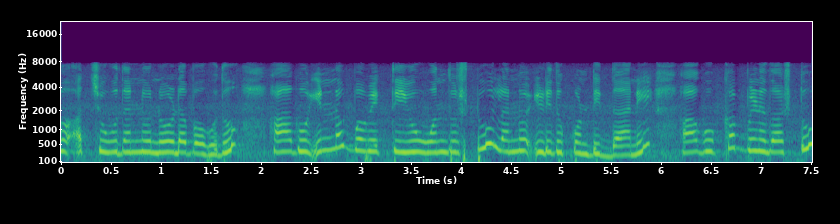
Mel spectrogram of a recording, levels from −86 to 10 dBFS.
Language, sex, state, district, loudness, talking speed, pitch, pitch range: Kannada, female, Karnataka, Koppal, -12 LUFS, 105 wpm, 305 Hz, 295-320 Hz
